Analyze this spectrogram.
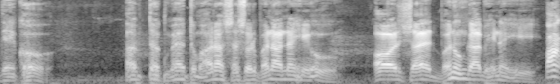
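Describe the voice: A man does a cartoonish character voice, fairly low in pitch, bright and sharp with a slightly husky edge. He speaks at a fairly slow pace with lively intonation.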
